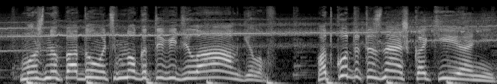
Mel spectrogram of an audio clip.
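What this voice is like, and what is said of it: Usual voice. Nothing is said of it.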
